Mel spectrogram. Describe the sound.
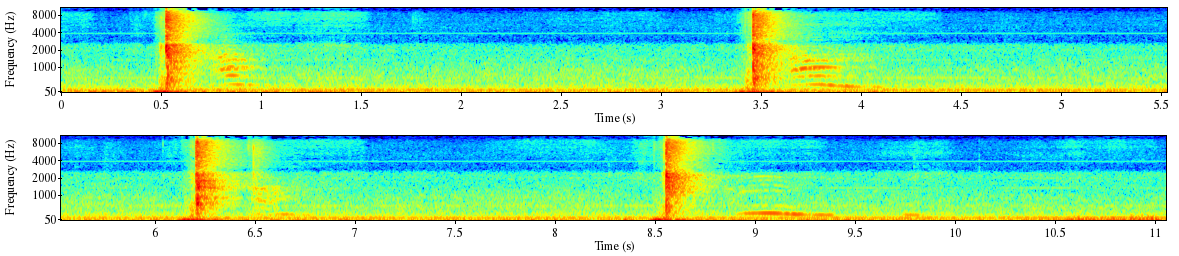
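A red spanking implement lands four sharp, thuddy slaps, evenly spaced a few seconds apart. Each strike is loud and brief over a faint, steady background hum.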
